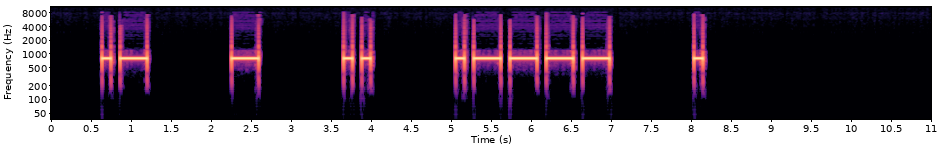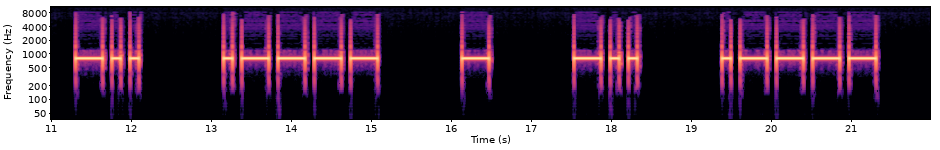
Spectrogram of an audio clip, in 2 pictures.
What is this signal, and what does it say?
Morse code, heard as a keyed tone, about 10 wpm, spaced as for 6 wpm, 800 Hz. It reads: ATI1E D1TD1
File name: LEZIONI / 4 Q1 ws 10wpm 2538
